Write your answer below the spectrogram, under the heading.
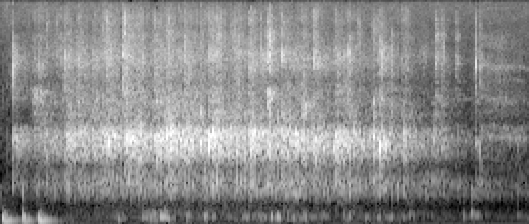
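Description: Audience applauding, the clapping fading away over the last second or so. A brief low thump at the very start.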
